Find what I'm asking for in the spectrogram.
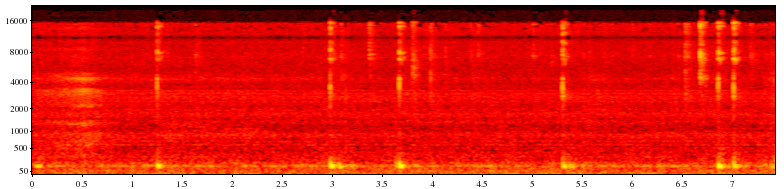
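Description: Faint, sparse mouse clicks land one at a time at irregular intervals as anchor points are placed with the Photoshop pen tool, over a quiet room hiss.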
